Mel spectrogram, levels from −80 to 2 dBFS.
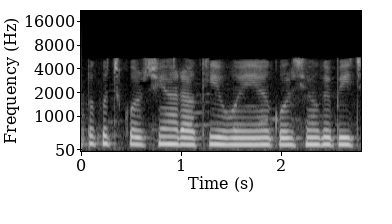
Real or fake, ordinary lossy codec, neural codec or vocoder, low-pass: real; MP3, 32 kbps; none; 5.4 kHz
